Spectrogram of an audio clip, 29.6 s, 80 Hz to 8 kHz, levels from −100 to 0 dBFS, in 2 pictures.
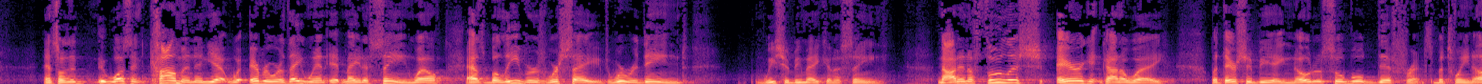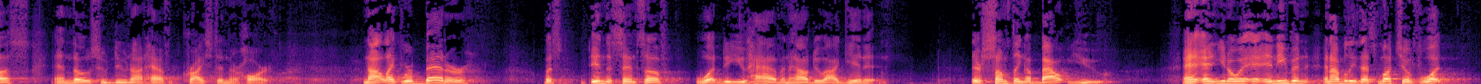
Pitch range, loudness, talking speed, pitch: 150-195 Hz, -17 LUFS, 180 wpm, 170 Hz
